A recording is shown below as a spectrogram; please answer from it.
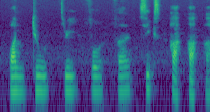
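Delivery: very soft, hushed vampire impression ending in a laugh. Counting the slides left during a talk: the Count impression. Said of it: "I was doing the count from Sesame Street".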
